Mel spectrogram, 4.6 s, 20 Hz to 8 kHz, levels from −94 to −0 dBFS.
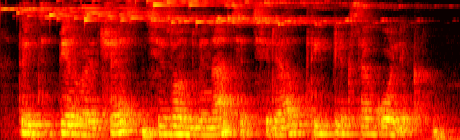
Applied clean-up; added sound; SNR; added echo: none; Chime; 10 dB; reverberation time 2.0 s.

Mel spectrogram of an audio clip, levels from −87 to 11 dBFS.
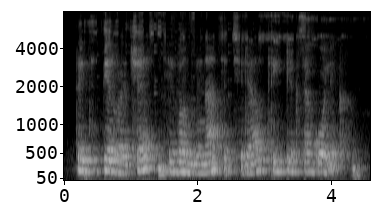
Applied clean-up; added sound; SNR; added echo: neural separator model SepFormer DNS4.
